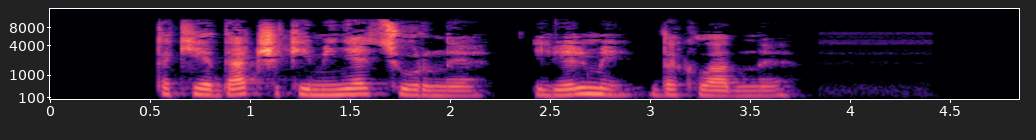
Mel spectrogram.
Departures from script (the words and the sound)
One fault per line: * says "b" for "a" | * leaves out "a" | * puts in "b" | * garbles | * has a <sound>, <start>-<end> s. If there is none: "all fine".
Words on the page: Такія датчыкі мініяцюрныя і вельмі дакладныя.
all fine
